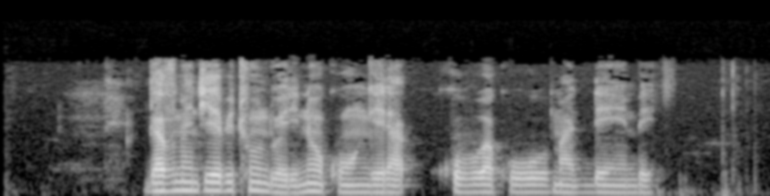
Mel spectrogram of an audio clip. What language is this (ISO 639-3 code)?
lug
